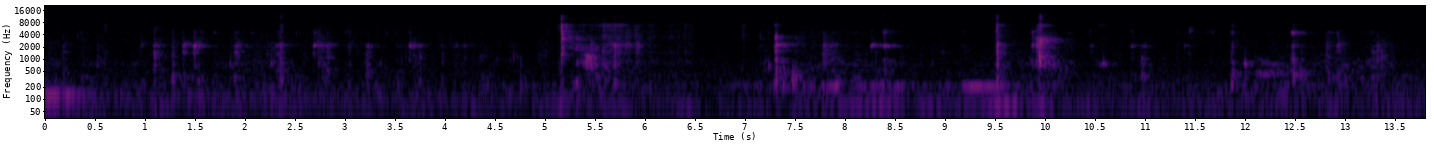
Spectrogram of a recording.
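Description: Faint chewing of a slice of chicken pesto pizza: soft wet mouth clicks, with a louder bite into the slice about five seconds in and another burst of chewing near ten seconds.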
